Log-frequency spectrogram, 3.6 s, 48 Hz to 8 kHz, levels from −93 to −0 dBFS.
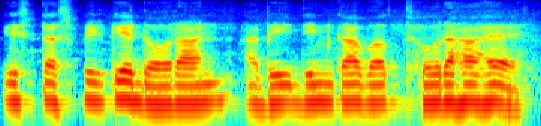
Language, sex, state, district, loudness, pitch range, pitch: Hindi, male, Assam, Sonitpur, -17 LUFS, 125-135 Hz, 130 Hz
